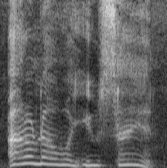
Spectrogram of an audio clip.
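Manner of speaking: high, strained voice of a confused patient. Retold or imitated. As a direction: play the scared patient who can't follow big words. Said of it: "That's a good voice you did".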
